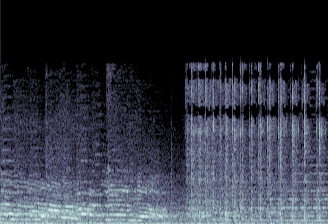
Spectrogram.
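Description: A drawn-out, falling cry from a person's voice, then from about halfway on the rapid, even clicking of a prize wheel's flapper striking its pegs as the wheel spins.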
